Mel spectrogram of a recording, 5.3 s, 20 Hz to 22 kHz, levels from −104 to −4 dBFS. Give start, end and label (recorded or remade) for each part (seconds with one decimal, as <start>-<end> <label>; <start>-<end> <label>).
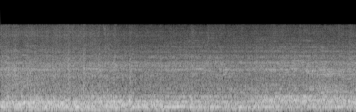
0.0-3.3 recorded; 3.3-4.0 remade; 4.0-5.3 recorded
